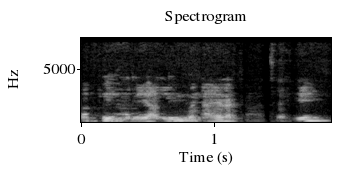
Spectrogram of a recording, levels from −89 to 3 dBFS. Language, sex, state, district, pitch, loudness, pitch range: Hindi, male, Bihar, Gaya, 135 Hz, -23 LUFS, 120-145 Hz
